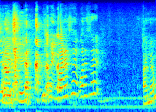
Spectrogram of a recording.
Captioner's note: laughter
